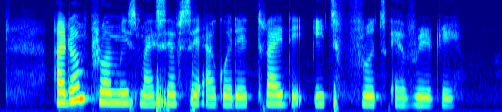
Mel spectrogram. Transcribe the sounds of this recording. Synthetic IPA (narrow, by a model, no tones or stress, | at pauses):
ʔaɪdõnpʰɹɔmismaɪsɛlfseʔaɪɡonətʰɹaɪdḛitfɹutɛvɹide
